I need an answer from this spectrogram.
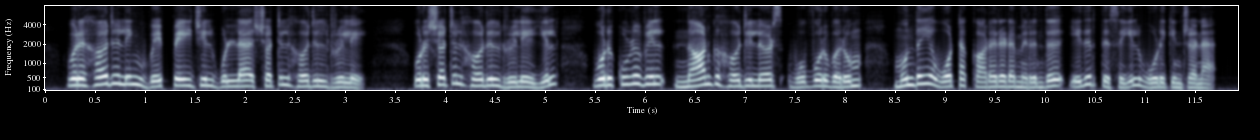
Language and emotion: Tamil, neutral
